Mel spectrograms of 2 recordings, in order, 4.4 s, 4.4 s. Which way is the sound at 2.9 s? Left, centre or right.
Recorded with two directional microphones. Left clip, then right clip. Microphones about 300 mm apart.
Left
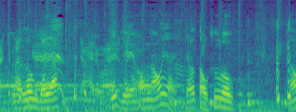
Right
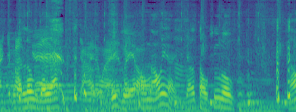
Left.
